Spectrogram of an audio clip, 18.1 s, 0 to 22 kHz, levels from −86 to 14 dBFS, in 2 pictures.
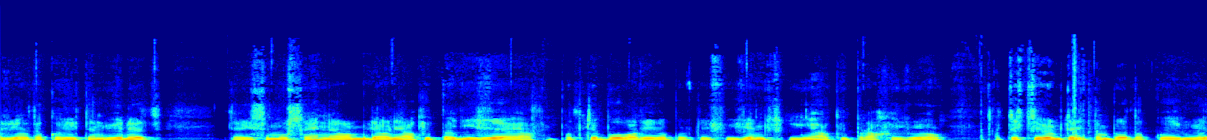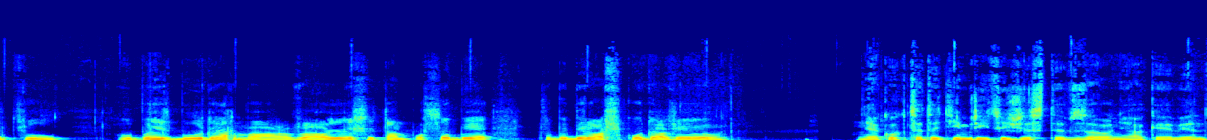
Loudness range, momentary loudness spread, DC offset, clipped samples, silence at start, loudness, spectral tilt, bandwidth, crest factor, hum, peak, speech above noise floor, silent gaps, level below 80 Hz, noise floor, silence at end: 3 LU; 9 LU; under 0.1%; under 0.1%; 0 s; -23 LUFS; -8 dB/octave; 13.5 kHz; 18 dB; none; -4 dBFS; 40 dB; 15.20-15.25 s; -48 dBFS; -61 dBFS; 0 s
